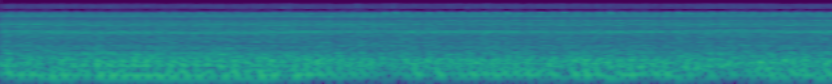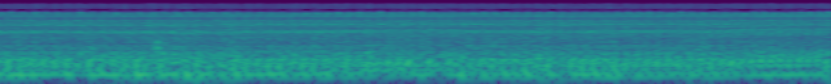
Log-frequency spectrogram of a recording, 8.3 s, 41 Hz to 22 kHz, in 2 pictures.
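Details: Bajaj Pulsar 220F after carburettor setting to fix missing at low rpm: steady, even idle with no stumbles or rev hunting; engine settles smoothly and runs clean.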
